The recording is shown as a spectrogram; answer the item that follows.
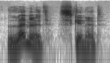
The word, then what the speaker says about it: Lynyrd Skynyrd: Lynyrd Skynyrd, pronounced Lynyrd Skynyrd, is the album we're listening to.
